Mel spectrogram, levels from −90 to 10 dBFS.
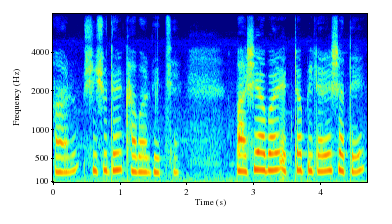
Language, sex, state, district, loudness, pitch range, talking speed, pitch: Bengali, female, Tripura, West Tripura, -16 LUFS, 270-290 Hz, 115 wpm, 285 Hz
